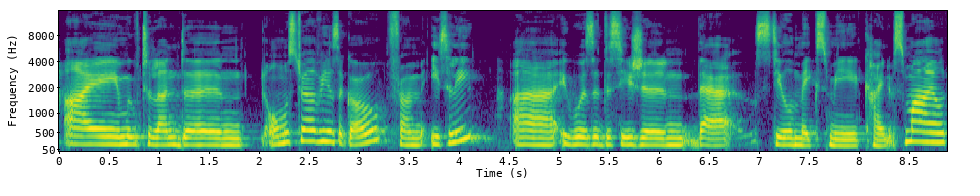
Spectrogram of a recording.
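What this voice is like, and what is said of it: Non-London, non-Essex accent. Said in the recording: “you can tell your accent is not from Essex... And it's not from London, is it?”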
